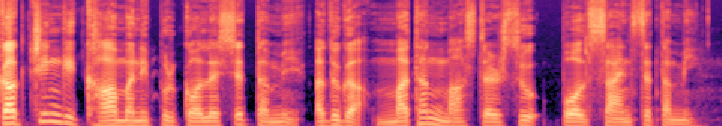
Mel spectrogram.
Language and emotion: Manipuri, neutral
